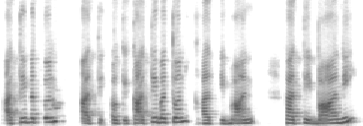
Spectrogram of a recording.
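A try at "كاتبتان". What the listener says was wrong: No, katibatani. It has a ta there as well.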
